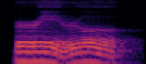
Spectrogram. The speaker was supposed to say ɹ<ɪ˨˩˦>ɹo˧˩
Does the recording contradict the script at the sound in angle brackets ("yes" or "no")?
yes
